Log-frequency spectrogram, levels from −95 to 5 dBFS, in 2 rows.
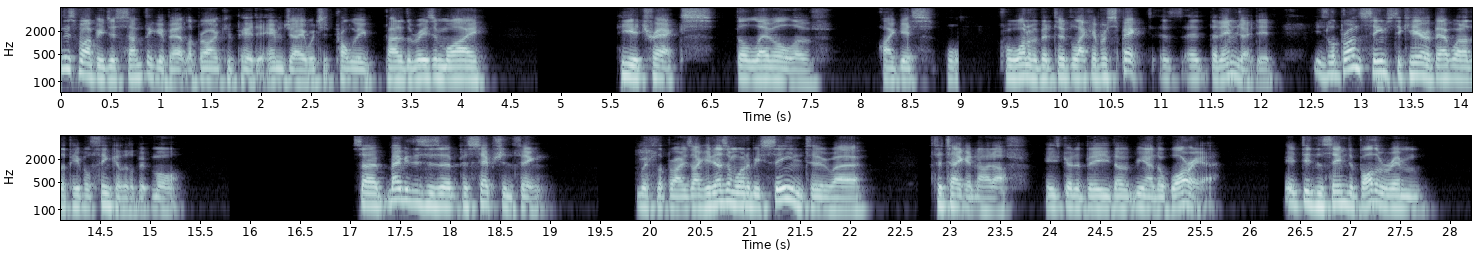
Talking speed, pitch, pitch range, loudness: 200 wpm, 120 Hz, 110-125 Hz, -17 LUFS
